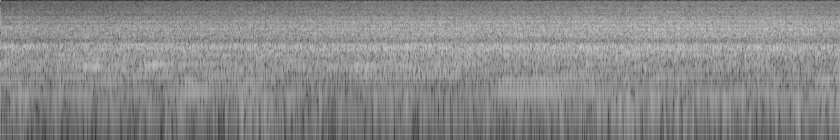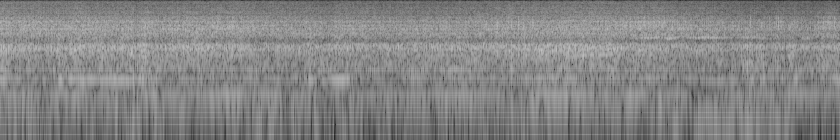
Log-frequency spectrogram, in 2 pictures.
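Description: A rally car engine roars loudly close by, its pitch rising and falling with gear changes.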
